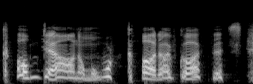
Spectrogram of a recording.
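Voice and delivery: mock war god. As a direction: brush her off like an amused war god. War god laughing her off.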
